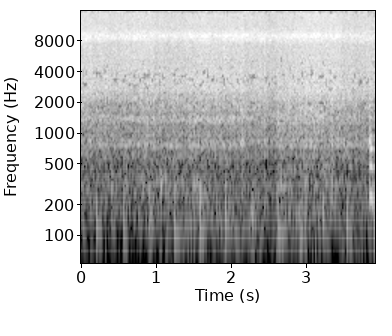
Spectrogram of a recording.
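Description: Carrots and beans fry in hot white oil, a steady close sizzling hiss that holds constant throughout without pauses or voices.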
